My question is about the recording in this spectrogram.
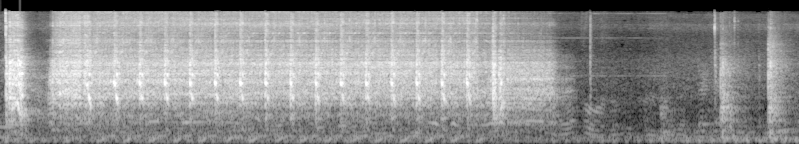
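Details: Yamaha Mio J fuel-injected scooter whose injector sprays continuously at key-on: steady starter cranking for about three seconds with no firing, then silence; won't start, injector stuck open.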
